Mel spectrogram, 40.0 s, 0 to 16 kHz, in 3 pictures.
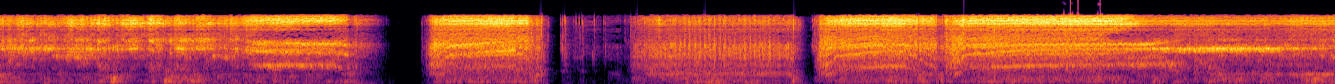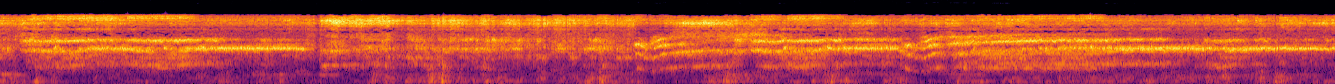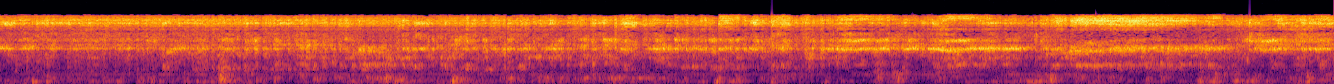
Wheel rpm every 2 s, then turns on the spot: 240, 150, 70, 20, 120, 210, 230, 220, 230, 230, 210, 190, 220, 230, 230, 230, 230, 230, 230, 230.
4-6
